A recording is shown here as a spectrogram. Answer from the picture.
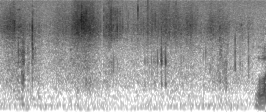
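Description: Footsteps swishing through dry grass, several soft uneven steps; a man's voice starts just at the end.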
